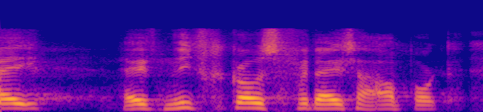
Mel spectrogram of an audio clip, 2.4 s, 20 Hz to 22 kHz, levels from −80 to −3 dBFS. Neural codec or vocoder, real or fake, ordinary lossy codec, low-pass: codec, 16 kHz, 1 kbps, FunCodec, trained on LibriTTS, 50 frames a second; fake; none; none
